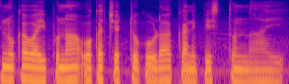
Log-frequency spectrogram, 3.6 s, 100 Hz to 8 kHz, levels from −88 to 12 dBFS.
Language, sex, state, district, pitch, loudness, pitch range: Telugu, male, Telangana, Hyderabad, 115 Hz, -17 LUFS, 105-120 Hz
